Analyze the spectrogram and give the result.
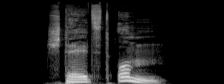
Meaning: second-person singular present of umstellen
- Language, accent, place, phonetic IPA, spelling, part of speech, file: German, Germany, Berlin, [ˌʃtɛlst ˈʊm], stellst um, verb, De-stellst um.ogg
